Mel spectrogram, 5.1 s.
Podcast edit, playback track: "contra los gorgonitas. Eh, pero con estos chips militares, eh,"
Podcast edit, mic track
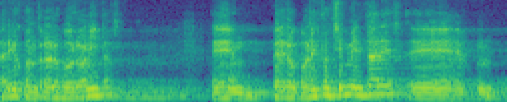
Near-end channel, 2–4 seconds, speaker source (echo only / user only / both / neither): echo only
